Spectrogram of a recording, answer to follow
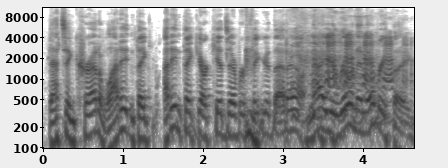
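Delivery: high, loud, laughing mock outrage; playfully hammed-up dismay, cracking up. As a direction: protest through laughter, pitch way up. Mock dismay at teen's admission.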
